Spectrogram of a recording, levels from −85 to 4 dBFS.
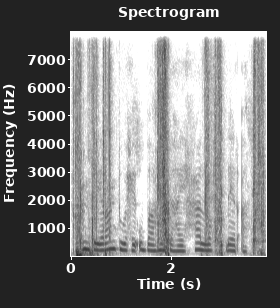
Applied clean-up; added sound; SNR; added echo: none; Tearing; -2 dB; none.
